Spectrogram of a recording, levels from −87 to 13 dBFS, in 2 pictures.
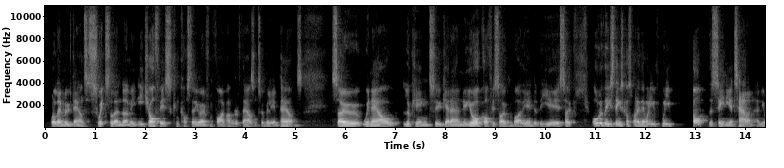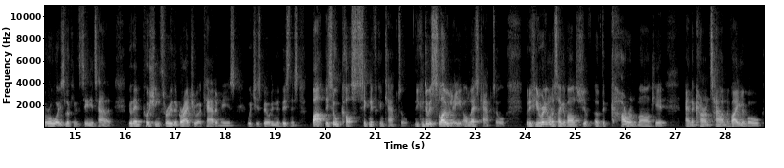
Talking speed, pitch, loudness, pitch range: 215 wpm, 115 Hz, -22 LUFS, 105-125 Hz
